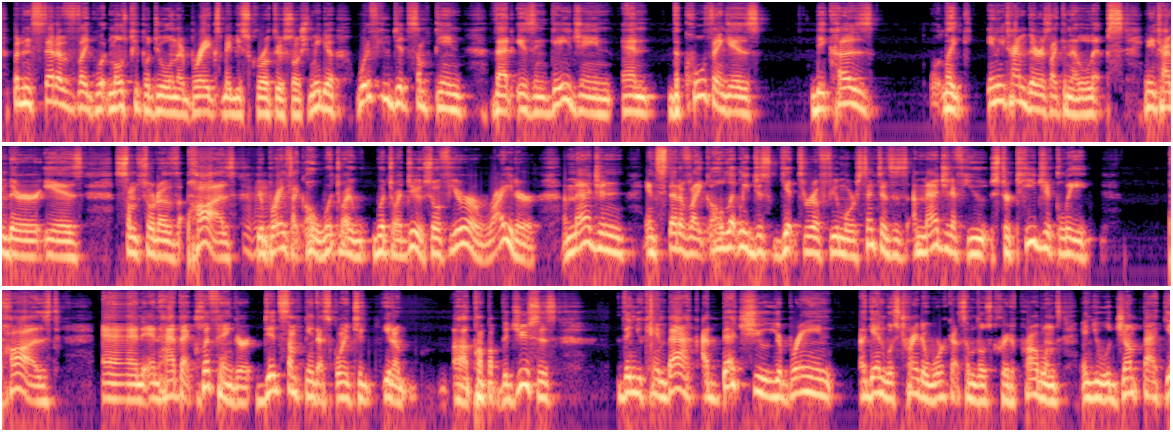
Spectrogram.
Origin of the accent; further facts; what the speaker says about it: United States; You know, I grew up in the States and elementary school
